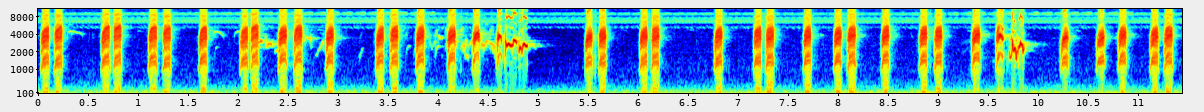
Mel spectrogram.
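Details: Long stretch of sooty-headed bulbul song meant to stir other bulbuls into singing: steady series of sharp bright chips, roughly two per second, broken by two short bubbly warbled flourishes.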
